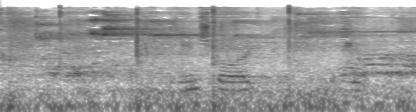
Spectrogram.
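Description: A basketball being dribbled on a court floor, a few sharp bounces at uneven intervals.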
